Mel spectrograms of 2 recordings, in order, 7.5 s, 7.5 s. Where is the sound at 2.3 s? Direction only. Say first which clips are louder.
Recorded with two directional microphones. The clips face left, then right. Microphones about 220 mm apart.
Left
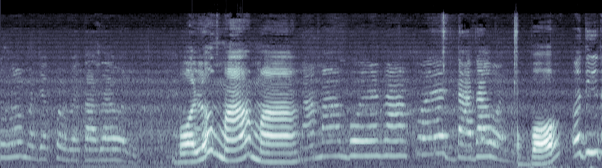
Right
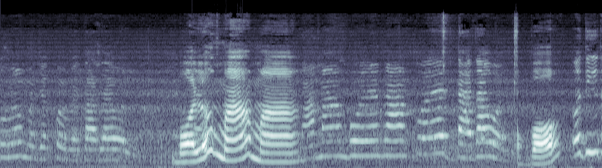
Right 4 dB; 25° right (ahead or behind).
